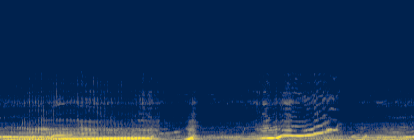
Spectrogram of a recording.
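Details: Male humpback whale singing directly beneath a kayak, captured on a GoPro: a loud, low buzzing moan, then a sharp rising whoop and several long upward-sweeping wails sliding into higher pitch, ending in softer low moans.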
